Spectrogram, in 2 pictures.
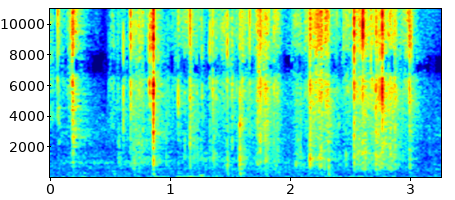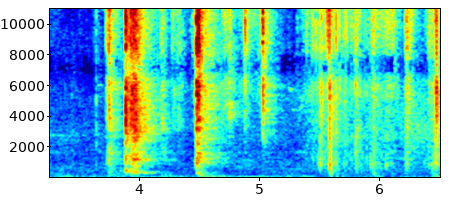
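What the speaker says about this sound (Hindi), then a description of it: "इसको भी हम थोड़ा सा टेप लगा दें।" Packing tape is pulled and pressed onto a courier parcel holding an Adenium plant, heard as irregular crinkling, sharp tape rips and patting sounds at close range, with no speech.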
